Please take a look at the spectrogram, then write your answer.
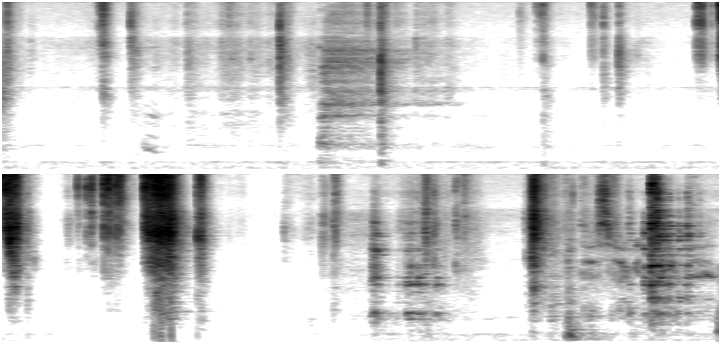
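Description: Packing tape being torn and handled at close range, with sharp ripping and crinkling bursts, scattered clatter and a few short gaps of near-silence.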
